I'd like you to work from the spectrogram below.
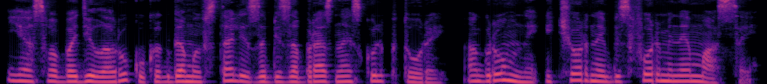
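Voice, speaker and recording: A woman narrating a novel in the first person, in a calm, even reading voice on a close mic. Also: fairly low pitch, brisk, dry recording. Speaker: audiobook narrator.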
